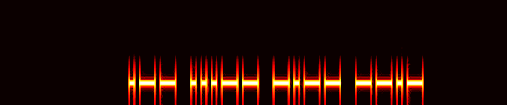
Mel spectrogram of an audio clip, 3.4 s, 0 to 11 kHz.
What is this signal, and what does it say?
Morse code, heard as a keyed tone, about 34 wpm, 700 Hz. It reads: W3YQ
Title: Easy Call Signs Repeated 3x - 35wpm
